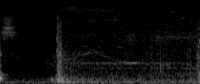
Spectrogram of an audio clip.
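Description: A faint, steady hiss with a thin hum from the anime episode's soundtrack, starting about half a second in after a brief near-silence.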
